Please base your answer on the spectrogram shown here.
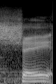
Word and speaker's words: Chez: shade on tay um it's pronounced Shea and not chess I know a lot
